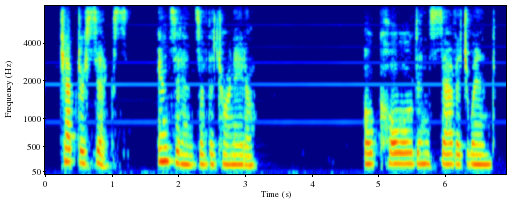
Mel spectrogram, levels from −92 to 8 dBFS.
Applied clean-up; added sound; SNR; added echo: classical method spectral subtraction.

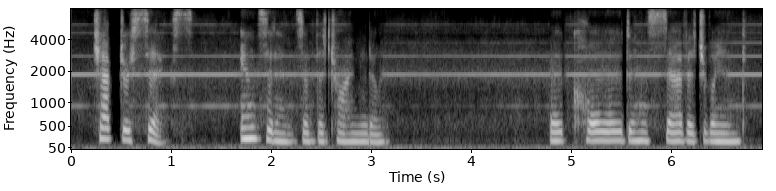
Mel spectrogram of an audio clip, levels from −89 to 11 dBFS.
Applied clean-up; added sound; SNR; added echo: neural diffusion model UNIVERSE++.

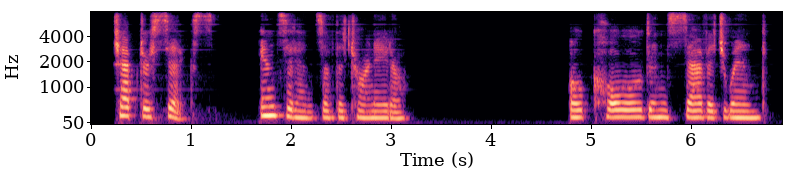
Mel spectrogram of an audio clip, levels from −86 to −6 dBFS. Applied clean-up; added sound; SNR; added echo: neural mask model DeepFilterNet 3.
